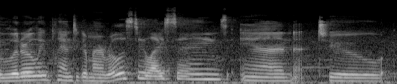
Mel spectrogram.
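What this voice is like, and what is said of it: Usual voice. Nothing is said of it.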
